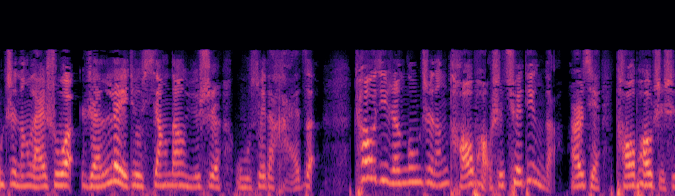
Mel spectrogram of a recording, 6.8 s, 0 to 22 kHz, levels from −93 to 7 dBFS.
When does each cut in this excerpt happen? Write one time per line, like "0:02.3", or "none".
none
